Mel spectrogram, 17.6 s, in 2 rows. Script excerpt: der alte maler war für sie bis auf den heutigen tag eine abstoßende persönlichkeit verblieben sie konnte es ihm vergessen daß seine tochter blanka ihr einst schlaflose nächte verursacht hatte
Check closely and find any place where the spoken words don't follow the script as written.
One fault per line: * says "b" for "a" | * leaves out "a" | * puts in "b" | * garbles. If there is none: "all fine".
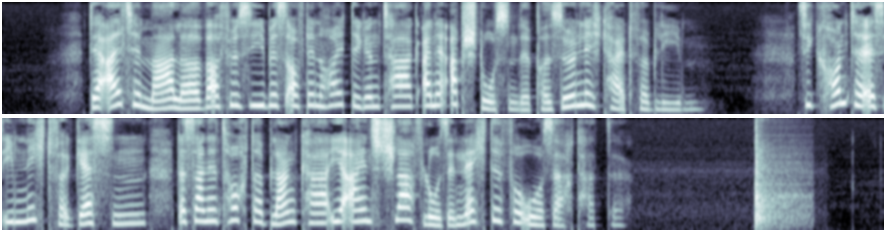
* puts in "nicht"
